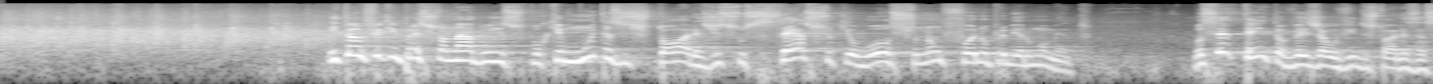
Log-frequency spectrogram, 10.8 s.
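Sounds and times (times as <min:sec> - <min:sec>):
audience applause: 0:00.0 - 0:03.0
speech: 0:02.4 - 0:08.2, 0:09.0 - 0:10.7.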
